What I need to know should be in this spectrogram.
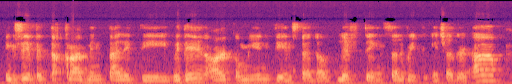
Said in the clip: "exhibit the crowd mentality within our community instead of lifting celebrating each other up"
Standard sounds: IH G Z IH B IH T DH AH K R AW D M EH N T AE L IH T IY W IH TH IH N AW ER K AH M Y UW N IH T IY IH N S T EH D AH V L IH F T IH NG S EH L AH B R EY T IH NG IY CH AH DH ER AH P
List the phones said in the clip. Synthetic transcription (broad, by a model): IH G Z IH B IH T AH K R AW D M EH N T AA L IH T IY W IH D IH N AW ER K AH M Y UW N IH T IY IH N S T EH D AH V L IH F T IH NG S EH L AH B R EY T IH NG IY CH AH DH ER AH P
